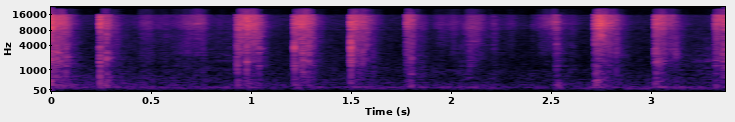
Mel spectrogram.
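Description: A new Healthy Witch Oracle card deck being shuffled by hand, a quick series of about ten crisp riffling bursts in an uneven rhythm, close and fairly quiet, with no talk.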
